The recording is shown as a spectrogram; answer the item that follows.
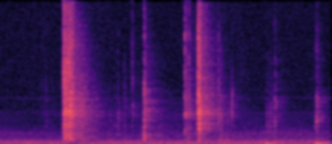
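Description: Sticky tape pulled off a small handheld tape dispenser and torn off: a short rip about half a second in, then a few sharp clicks, the sharpest about a second and a half in.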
